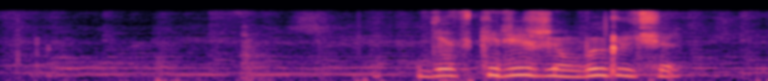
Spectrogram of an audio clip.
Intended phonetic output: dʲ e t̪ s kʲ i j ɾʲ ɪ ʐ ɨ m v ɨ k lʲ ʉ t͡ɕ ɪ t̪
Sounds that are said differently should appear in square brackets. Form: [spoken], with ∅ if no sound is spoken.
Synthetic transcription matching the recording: dʲ e t̪ s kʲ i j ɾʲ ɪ ʐ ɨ m v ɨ k lʲ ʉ t͡ɕ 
